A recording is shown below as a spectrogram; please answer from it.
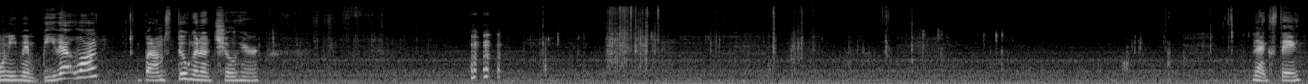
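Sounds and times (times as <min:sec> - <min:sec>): steady low hum: 0:00.0 - 0:13.0
person chewing crunchy food: 0:02.7 - 0:10.2, 0:11.2 - 0:12.5.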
